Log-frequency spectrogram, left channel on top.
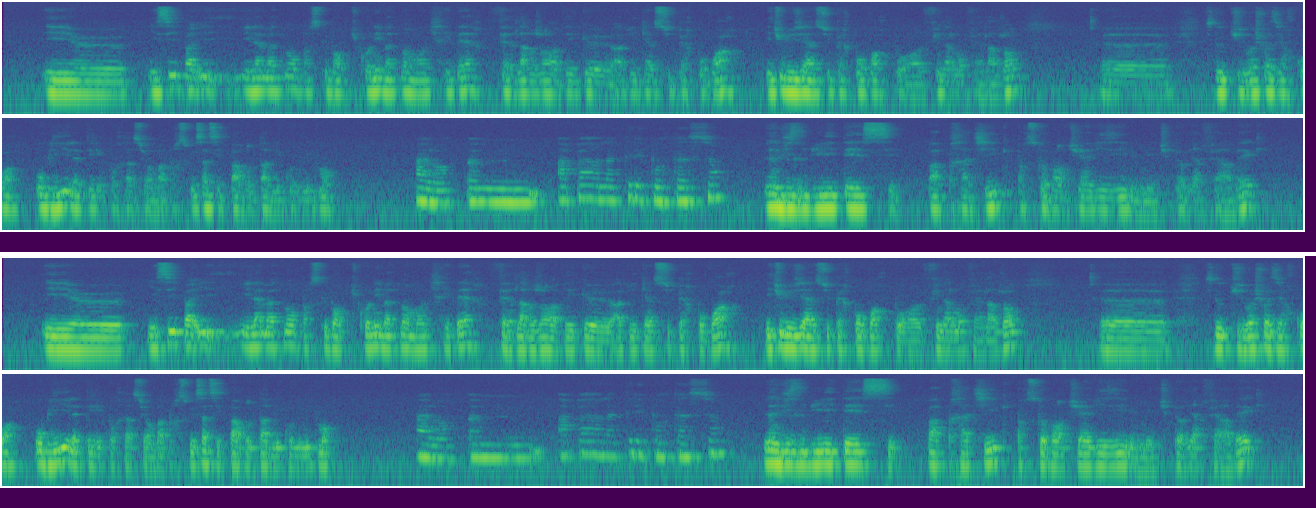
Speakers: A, on the right (about 80°); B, on the left (about 80°).
A: Et, euh, et si pas, il il a maintenant, parce que bon, tu connais maintenant mon critère, faire de l'argent avec, euh, avec un super pouvoir, utiliser un super pouvoir pour euh, finalement faire de l'argent, euh, tu dois, tu dois choisir quoi? Oublier la téléportation, bah, parce que ça, c'est pas rentable économiquement.
B: Alors, euh, à part la téléportation,
A: L'invisibilité,
B: est-ce que
A: c'est pas pratique, parce que bon, tu es invisible, mais tu peux rien faire avec.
